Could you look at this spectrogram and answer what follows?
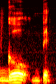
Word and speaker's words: Kopit: lodes fracking show and git in mcma means beaver and pronounced gbit and uh I I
